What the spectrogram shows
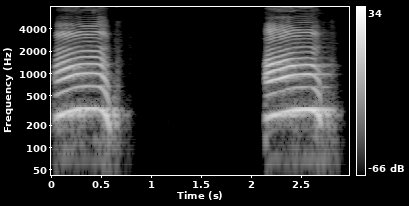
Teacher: मुँह से हवा निकलेगी, नाक से भी निकलेगी।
